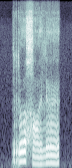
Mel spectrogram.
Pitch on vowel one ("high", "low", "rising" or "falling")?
high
